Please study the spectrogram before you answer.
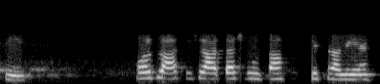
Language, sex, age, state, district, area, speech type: Punjabi, female, 30-45, Punjab, Pathankot, urban, conversation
